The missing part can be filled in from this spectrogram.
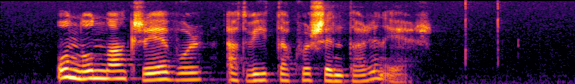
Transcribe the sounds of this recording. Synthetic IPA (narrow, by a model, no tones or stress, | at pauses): ɔnʊnankʰɾeːʋʊɾat̪viːt̪akʰvʊsɪnt̪aɾɪnʔɛ̰ːɹ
